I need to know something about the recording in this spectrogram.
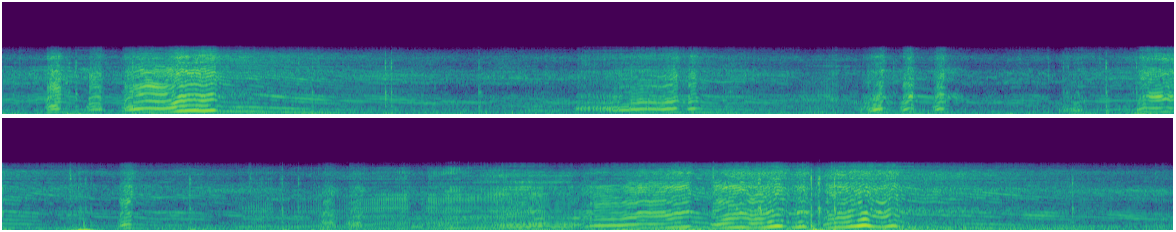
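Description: Yamaha dirt bike engine picked up by the rider's helmet camera, revving up and easing off again and again as it is ridden, the pitch rising and falling with the throttle. There is a sharp knock about halfway through.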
